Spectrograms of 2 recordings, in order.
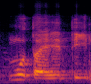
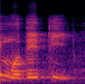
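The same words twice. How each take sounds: First: मुदयति said "mu-dai-ti"; full ai vowel. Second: मुदेति said "mu-de-ti"; wrong single e. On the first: Teacher correcting the vowel for students, मुदयति with full ai. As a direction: open the middle of मुदयति into a double "ai". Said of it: "इसको ठीक से बोलेंगे". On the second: Teacher showing what not to say, मुदेति with single e. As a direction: flatten the middle of मुदेति to a simple "e". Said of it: "ना कि मुदेति". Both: Shown as a demonstration.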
